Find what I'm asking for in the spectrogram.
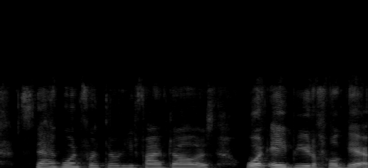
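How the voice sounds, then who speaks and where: Against a quiet background, a woman speaks with a slight New York accent, her fairly high pitch carrying a bright, sharp tone. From Long Island, New York. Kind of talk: live sales pitch. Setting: live stream. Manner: fast.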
